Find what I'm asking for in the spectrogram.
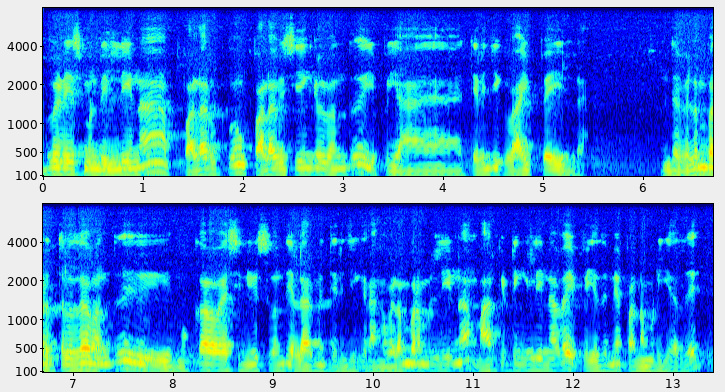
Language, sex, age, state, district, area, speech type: Tamil, male, 30-45, Tamil Nadu, Namakkal, rural, spontaneous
